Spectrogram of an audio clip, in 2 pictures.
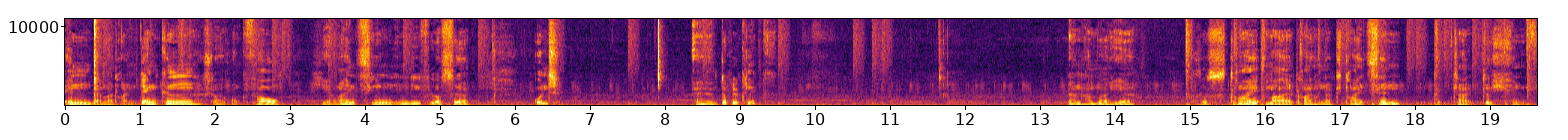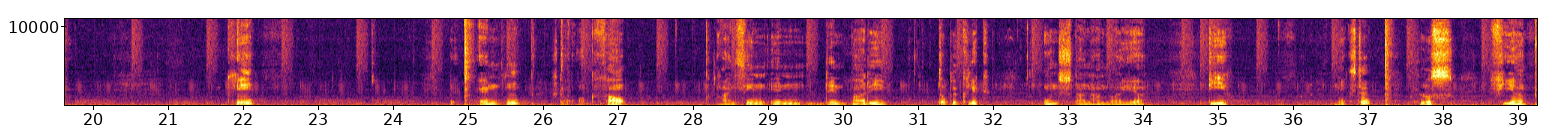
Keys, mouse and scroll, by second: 0.6 Return, 1.8 ctrl+v, 2.4 scroll down 2, 3.2-4.5 drag, 4.9 scroll down 2, 9.4 click, 11.2 click, 13.2 click, 14.2 click, 15.2 KP_Add, 15.8 KP_3, 17.6 KP_3, 18.5 KP_Divide, 19.4 KP_5, 19.7 KP_Enter, 24.5 click, 25.2 Return, 26.4 ctrl+v, 27.2 scroll down 2, 28.4-29.7 drag, 30.3 scroll down 2, 31.1 click, 32.6 click, 34.6 click, 36.2 click, 37.4 KP_Add.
